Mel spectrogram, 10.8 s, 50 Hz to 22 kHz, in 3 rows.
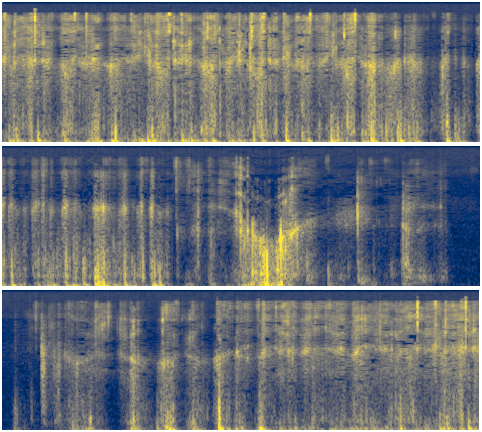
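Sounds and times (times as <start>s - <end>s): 
lotion being massaged: 0.0s - 4.9s, 7.5s - 10.7s.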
